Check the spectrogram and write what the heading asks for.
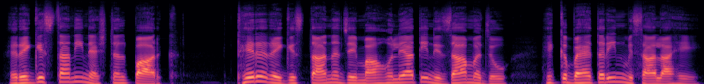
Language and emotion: Sindhi, neutral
